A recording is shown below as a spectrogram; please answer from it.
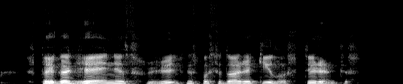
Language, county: Lithuanian, Klaipėda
